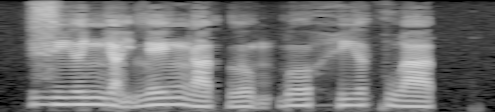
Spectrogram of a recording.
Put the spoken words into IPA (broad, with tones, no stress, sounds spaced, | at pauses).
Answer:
z i˧ ə̯ ɲ a̰˧˨ j l e˧ ŋ a˨˩ t̚ l o̰˧˨ m ɓ o˧ h i˨˦ ə̯ k w a˨˩ t̚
